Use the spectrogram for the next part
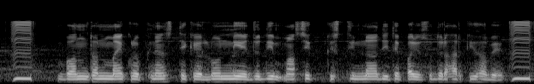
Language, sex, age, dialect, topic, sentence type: Bengali, male, 18-24, Standard Colloquial, banking, question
